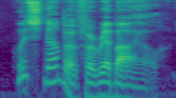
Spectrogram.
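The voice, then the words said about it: Imitated British phone assistant voice. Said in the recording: “the lady in my phone has a British accent”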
